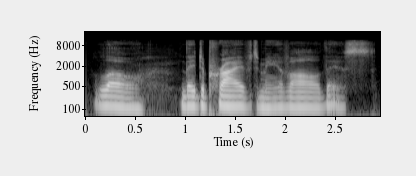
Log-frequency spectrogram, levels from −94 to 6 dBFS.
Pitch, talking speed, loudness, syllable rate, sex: 115 Hz, 140 wpm, -21 LUFS, 3.8 syllables/s, male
